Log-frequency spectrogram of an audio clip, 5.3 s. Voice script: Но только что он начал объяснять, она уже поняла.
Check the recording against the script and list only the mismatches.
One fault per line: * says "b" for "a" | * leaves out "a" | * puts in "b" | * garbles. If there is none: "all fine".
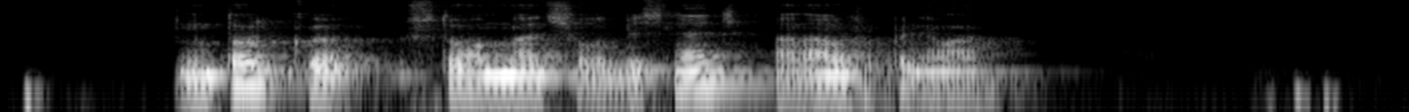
all fine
